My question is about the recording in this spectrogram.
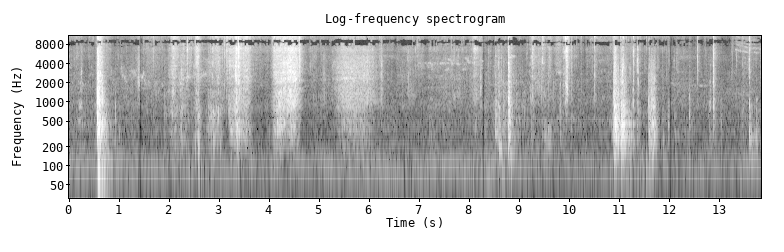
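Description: An SUV liftgate slams shut with one loud thump about half a second in. Then a rubber-backed cargo mat rustles as it is laid out on the ground. Near the end come a few metal clicks and knocks as a wrench works on the Jeep's battery terminal.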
